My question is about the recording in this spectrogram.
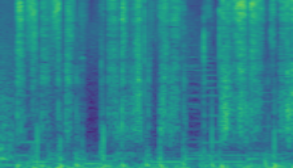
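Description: Intro jingle: music with low bass notes under a scratchy pen-on-paper writing sound effect, a quick run of scribbling strokes.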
